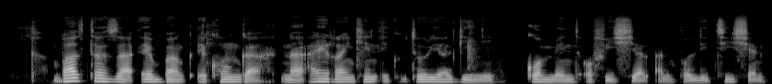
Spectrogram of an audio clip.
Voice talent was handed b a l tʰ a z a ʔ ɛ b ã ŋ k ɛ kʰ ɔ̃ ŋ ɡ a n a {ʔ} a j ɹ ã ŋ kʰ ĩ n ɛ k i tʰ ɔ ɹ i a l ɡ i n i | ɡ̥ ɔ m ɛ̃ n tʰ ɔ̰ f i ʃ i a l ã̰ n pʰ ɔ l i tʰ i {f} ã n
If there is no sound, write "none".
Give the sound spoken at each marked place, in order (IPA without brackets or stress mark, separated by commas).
ʔ, ʃ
